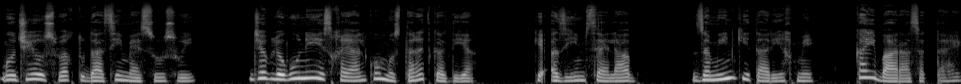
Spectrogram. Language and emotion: Urdu, sad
